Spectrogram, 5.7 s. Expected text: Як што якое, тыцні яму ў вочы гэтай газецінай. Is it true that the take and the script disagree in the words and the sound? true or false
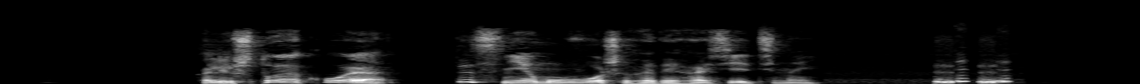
true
